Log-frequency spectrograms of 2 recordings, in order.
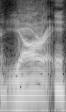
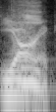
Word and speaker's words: Jarek: Yarick. It's spelled Jarek. Jarek. Like J-A-R. It's pronounced Yarick.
